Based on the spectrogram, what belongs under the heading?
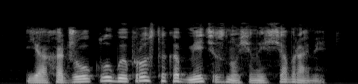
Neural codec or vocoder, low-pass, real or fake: none; 7.2 kHz; real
